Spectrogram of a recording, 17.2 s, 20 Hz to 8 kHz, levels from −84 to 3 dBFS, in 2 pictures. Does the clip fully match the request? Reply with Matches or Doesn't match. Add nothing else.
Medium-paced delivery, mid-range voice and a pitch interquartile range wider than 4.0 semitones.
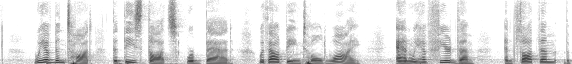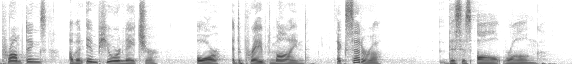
Doesn't match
